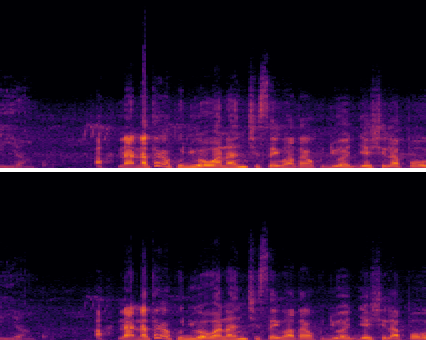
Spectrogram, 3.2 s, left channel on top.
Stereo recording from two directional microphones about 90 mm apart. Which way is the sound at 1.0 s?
30° right (ahead or behind).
